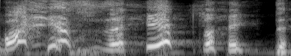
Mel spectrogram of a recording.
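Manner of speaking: high, loud, laughing disbelief.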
